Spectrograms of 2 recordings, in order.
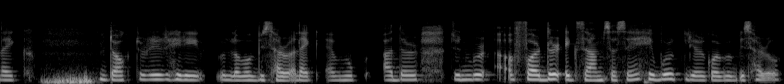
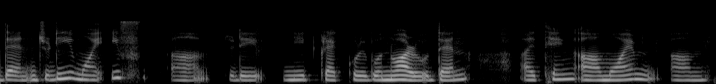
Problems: low volume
